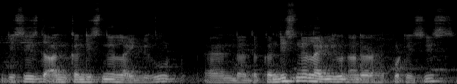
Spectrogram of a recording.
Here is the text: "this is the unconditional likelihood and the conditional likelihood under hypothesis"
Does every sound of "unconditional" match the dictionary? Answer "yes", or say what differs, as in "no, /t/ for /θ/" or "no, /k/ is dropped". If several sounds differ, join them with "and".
no, /s/ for /ʃ/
